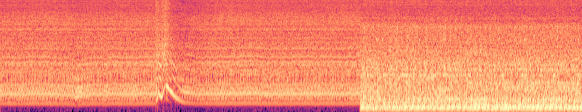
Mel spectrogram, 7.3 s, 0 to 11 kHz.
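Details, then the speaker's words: 1967 VW Beetle engine running on a stand after rear main seal replacement, valve adjustment and timing set: even steady idle with a smooth unchanging beat and a loud fan whoosh when opened up; healthy normal idle. "Timing set, we're gonna lock that down. She sounds like a happy little engine."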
